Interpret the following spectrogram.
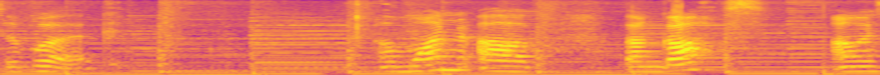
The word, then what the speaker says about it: van Gogh: his name right, but I think you say it, Vincent van Gogh, even, Gogh. I'm pretty sure that's how you say it, or Van Gogh, as most people say.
